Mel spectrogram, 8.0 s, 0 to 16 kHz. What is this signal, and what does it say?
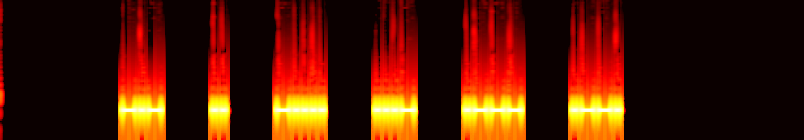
Morse code, heard as a keyed tone, about 27 wpm, spaced as for 13 wpm, 700 Hz. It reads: KI6VJP
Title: USA Call Signs - 6 Characters - 4x Character Spacing - 28wpm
